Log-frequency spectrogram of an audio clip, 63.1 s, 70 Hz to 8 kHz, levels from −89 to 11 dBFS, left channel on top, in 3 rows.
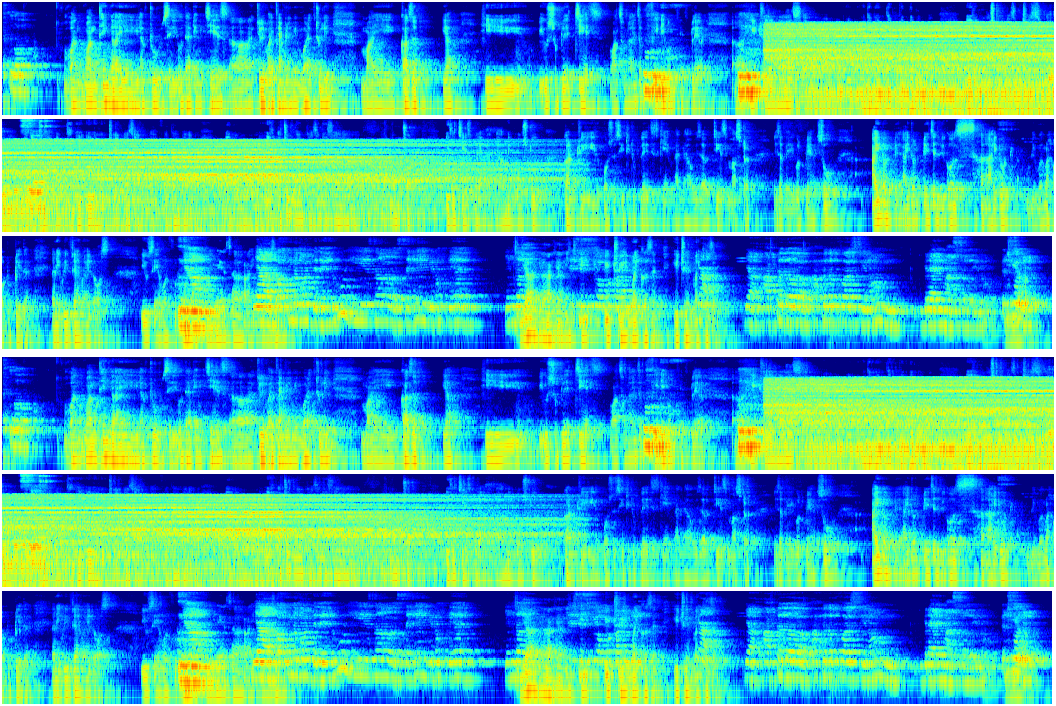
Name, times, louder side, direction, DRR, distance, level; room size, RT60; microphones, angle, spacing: voice 1, 0.1-0.5 12.8-13.3 14.7-15.3 20.9-21.8 45.6-46.2 47.1-51.4 52.1-52.7 53.0-54.8 56.0-56.2 56.9-60.0 60.4-62.6, equal, 25° right, -4 dB, 5.3 m, -25 dB
voice 2, 1.2-8.4 8.8-9.3 9.6-21.0 21.4-24.9 25.4-29.3 29.9-36.0 36.5-38.0 38.4-41.2 41.5-44.2 44.5-47.8 52.3-55.2 55.5-56.4 59.9-60.2 62.1-62.6, equal, 30° left, 2 dB, 3.4 m, -30 dB
sound 1, 15.2-32.7, equal, 5° right, 1.5 m, -21 dB
25.5 x 20.0 x 6.4 m, 1.3 s
head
